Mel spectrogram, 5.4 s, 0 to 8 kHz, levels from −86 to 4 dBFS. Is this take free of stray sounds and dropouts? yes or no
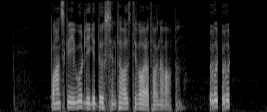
no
